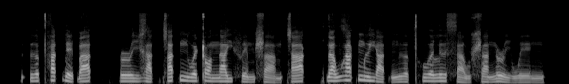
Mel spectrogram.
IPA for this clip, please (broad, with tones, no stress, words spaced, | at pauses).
ʔɨ˧˥ə̯t̪ʰa˦˥t̚le˨˩˨ɓa˦˥t̚ | ɹi˨˩˦ɣa˨˩t̚ca˦˥t̚ ɲu˧˥ə̯ʈɔ˧ na˧jfe˨˩˦mʂaː˨˩˨mca˦˥k̚ | ɗa˧˥wɣa˦˥k̚mɨ˧ jaː˨˩t̚ ŋɨ˨˩ə̯t̪ʰu˧ə̯lɨ˧ sa˨˩˨wʂa˨˩˦n ɹi˨˩˨we˨˩ŋ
